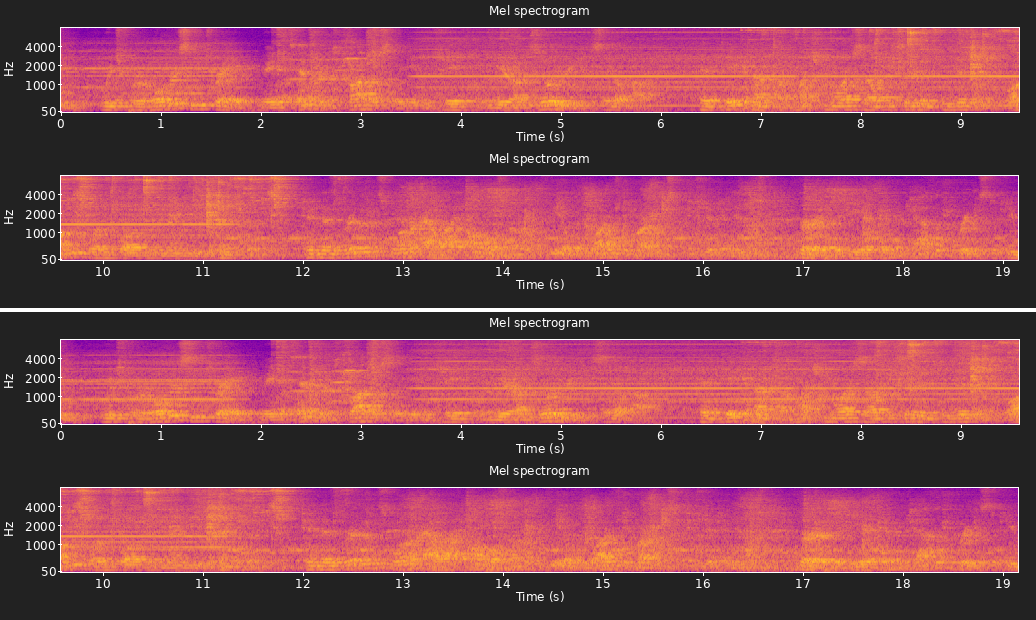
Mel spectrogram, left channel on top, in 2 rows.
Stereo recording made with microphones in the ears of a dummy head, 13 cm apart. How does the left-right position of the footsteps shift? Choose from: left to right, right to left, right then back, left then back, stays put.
left to right.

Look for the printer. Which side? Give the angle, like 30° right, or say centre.
20° right.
